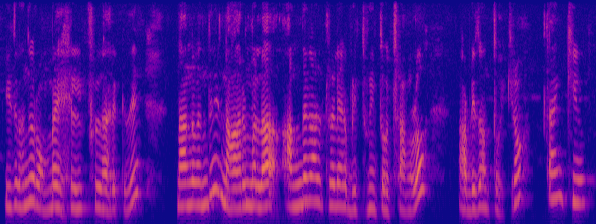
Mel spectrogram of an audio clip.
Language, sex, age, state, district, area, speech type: Tamil, female, 18-30, Tamil Nadu, Dharmapuri, rural, spontaneous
